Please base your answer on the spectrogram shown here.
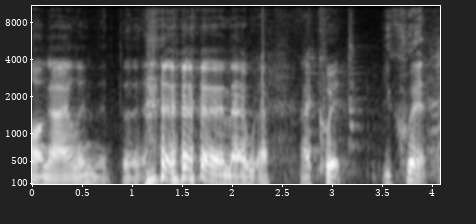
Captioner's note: laughs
